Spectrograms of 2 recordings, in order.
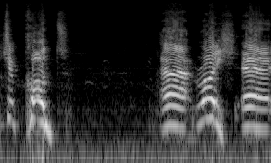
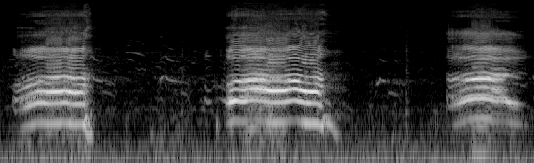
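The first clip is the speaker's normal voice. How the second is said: strained groans; much slower than usual. Real, not acted. Streamer trying to get out of pose, strained groans. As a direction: groan harder with each effort.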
